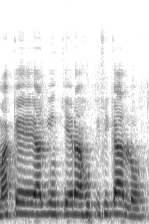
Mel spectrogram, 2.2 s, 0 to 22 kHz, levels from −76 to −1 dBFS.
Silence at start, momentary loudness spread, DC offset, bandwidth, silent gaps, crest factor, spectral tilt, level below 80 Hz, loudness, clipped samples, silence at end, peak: 0 s; 5 LU; under 0.1%; 12 kHz; none; 16 dB; -7 dB/octave; -52 dBFS; -17 LUFS; under 0.1%; 0 s; 0 dBFS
